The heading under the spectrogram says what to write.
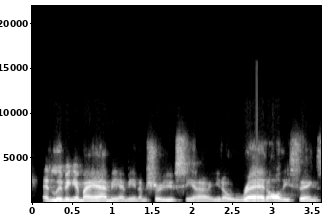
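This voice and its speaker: Speaking at a fairly quick pace, a man with a very deep, low pitch talks with an American accent. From New York, Long Island. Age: 20s. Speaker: real estate agent. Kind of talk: casual interview.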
